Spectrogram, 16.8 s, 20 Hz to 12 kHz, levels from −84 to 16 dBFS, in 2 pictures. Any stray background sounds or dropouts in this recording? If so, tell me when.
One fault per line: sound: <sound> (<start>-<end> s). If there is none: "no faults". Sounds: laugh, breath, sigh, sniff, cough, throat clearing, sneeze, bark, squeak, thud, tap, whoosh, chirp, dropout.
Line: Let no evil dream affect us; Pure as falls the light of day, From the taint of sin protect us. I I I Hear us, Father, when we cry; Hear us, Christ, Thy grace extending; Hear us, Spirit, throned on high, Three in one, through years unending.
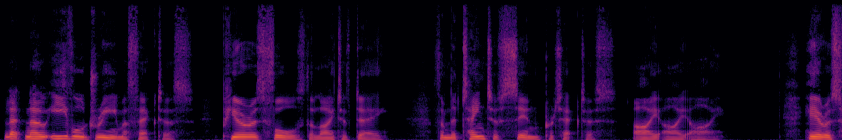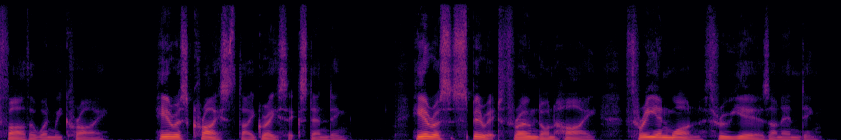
no faults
